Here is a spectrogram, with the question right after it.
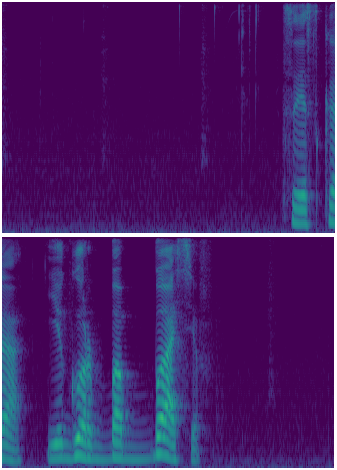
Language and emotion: Russian, angry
